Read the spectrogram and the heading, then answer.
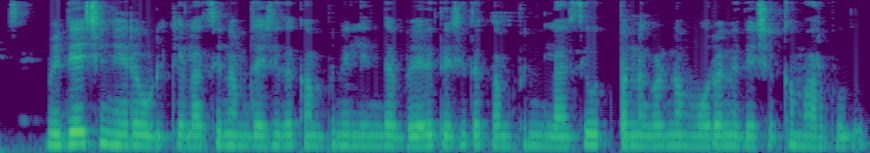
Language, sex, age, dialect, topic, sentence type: Kannada, female, 56-60, Central, banking, statement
